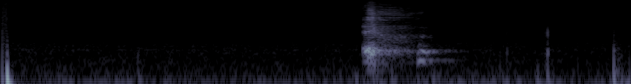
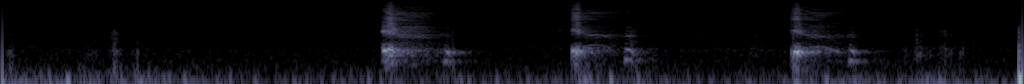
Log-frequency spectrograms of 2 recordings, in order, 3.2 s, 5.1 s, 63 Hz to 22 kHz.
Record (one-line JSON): {"cough_length": "3.2 s", "cough_amplitude": 630, "cough_signal_mean_std_ratio": 0.28, "three_cough_length": "5.1 s", "three_cough_amplitude": 622, "three_cough_signal_mean_std_ratio": 0.36, "survey_phase": "beta (2021-08-13 to 2022-03-07)", "age": "18-44", "gender": "Female", "wearing_mask": "No", "symptom_none": true, "smoker_status": "Never smoked", "respiratory_condition_asthma": false, "respiratory_condition_other": false, "recruitment_source": "REACT", "submission_delay": "6 days", "covid_test_result": "Negative", "covid_test_method": "RT-qPCR"}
